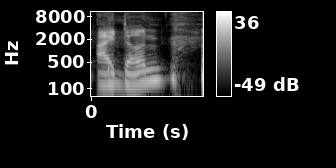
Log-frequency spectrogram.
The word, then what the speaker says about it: Idunn: It's literally spelled like I-D-U-N-N, like I-done. – I-done.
